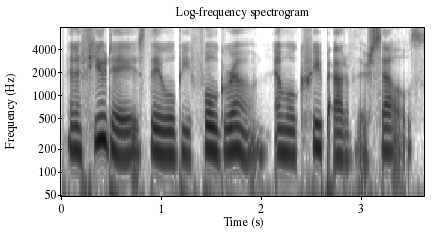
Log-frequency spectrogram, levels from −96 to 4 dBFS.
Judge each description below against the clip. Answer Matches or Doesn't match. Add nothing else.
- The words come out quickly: Matches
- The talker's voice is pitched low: Doesn't match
